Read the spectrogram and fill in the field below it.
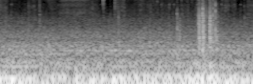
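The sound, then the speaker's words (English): A steady low rumble of a car in motion, with road noise filling the low end and a brief brighter whoosh partway through, as if heard from inside the vehicle, driving in to work on a Saturday morning. “Still heading into work. Still driving in.”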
